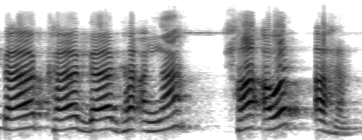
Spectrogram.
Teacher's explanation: क वर्ग में क ख ग घ अंग ह और अह ये सारे हमारे क्या है कंठ से बोलने जाने वाले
